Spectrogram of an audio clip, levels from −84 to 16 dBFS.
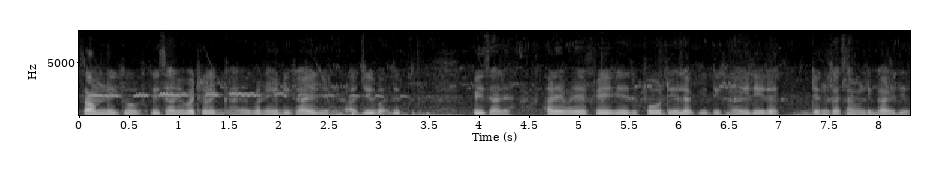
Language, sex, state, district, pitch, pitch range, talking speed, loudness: Hindi, male, Madhya Pradesh, Umaria, 115 Hz, 110-120 Hz, 185 wpm, -23 LUFS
